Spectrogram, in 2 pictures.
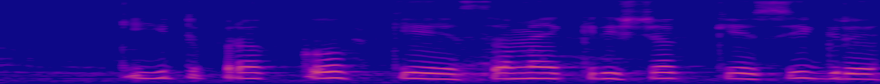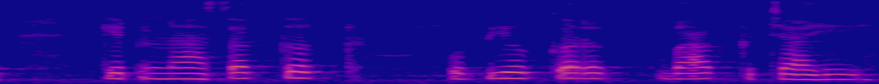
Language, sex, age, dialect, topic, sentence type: Maithili, female, 18-24, Southern/Standard, agriculture, statement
